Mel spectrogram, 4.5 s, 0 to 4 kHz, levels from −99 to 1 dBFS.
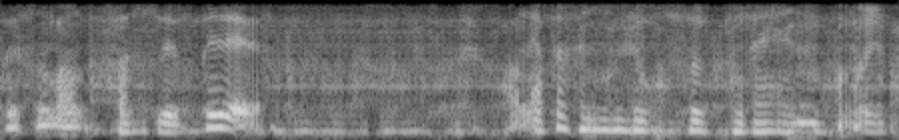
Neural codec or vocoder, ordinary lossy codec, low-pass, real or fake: autoencoder, 44.1 kHz, a latent of 192 numbers a frame, MeloTTS; none; 3.6 kHz; fake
